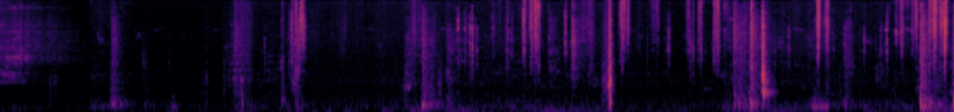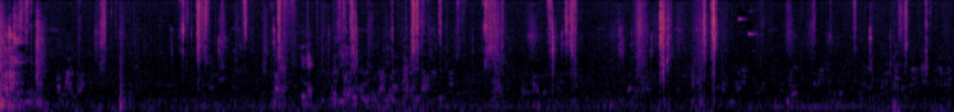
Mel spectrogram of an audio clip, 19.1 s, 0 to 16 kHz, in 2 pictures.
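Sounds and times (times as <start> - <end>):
metal wire clicks and scrapes: 4.0 - 19.0.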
